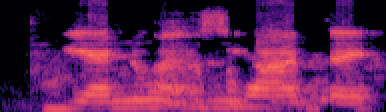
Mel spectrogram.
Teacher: व्यनु नहीं बोलेंगे? हाँ, व्यनु जल्दी से बोलेंगे, छोटे ऊ की मात्रा है ना, जी, लंबा नहीं खींचना।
